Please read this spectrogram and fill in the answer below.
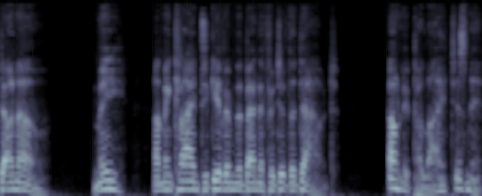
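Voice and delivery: plain reading voice

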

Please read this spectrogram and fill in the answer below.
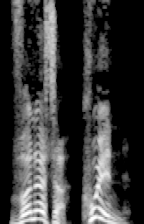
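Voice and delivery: shouting, very high pitched. The narrator calls out to two women to warn them, shouting. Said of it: "I shouted".

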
